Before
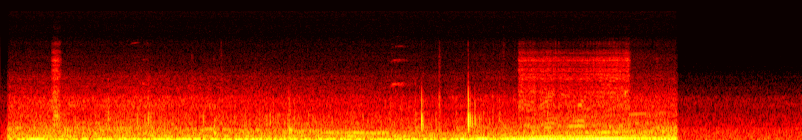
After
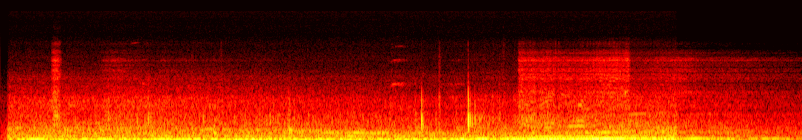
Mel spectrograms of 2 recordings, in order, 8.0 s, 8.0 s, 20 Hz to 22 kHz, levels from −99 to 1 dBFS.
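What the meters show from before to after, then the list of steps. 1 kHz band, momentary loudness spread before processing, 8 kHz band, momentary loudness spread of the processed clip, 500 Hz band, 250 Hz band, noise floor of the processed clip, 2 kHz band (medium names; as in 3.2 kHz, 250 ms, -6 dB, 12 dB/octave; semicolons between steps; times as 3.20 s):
+0.5 dB, 8 LU, no reading, 9 LU, +0.5 dB, +0.5 dB, -39 dBFS, +0.5 dB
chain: echo that smears into a reverb 631 ms, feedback 47%, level -10 dB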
